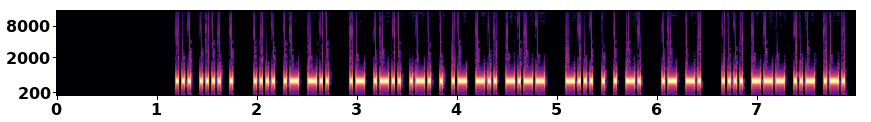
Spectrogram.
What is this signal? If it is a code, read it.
Morse code, heard as a keyed tone, about 40 wpm, 700 Hz. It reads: SHE HAD ALREADY BEEN AN HOUR
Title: Sentences from Top 1000 Words - Review Part 6 - 40wpm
